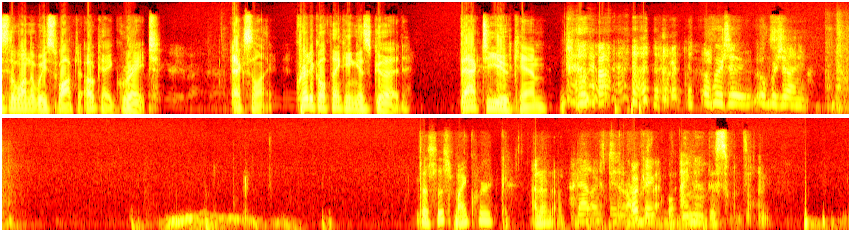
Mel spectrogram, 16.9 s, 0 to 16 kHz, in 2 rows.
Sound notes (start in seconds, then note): 5.6 laughter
